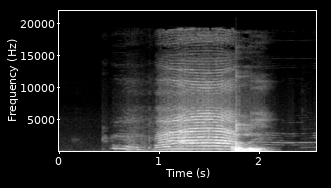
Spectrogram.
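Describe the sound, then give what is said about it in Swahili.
A baby whimpers briefly, then breaks into a loud, wailing cry that holds for about a second before stopping. “mama yake mtoto yeye angalie, kwani analia, nenda kumwangalia, mtulize, yani mtulize, nenda kumtulize, ujue kwani analia.”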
